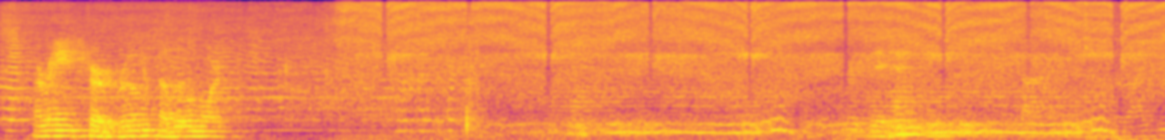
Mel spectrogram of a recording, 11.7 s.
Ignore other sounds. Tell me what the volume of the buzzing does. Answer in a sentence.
The loudness of the buzzing goes up.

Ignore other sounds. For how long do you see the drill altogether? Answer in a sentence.
You can't hear the drill here.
